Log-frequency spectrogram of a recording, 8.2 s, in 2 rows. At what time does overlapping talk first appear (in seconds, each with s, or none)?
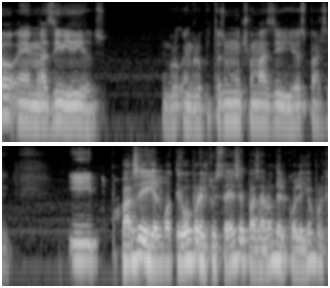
none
